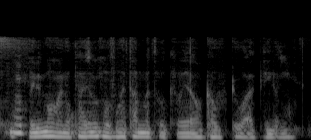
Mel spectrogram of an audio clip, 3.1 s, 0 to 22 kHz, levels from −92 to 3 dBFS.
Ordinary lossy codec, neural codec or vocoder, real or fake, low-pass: none; codec, 16 kHz, 1 kbps, FunCodec, trained on LibriTTS, 50 frames a second; fake; 7.2 kHz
